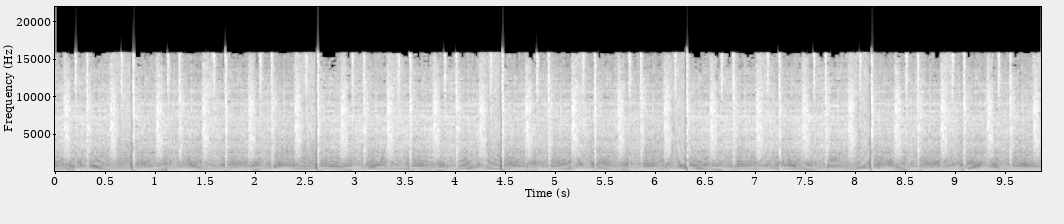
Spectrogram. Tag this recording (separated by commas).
Trance music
